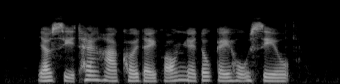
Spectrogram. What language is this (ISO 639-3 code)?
yue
